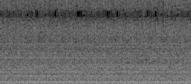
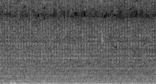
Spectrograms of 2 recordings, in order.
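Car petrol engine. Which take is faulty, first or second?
second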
